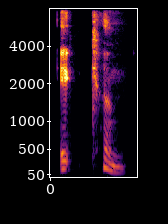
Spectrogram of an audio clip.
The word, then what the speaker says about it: can: words, and of course the modal verb can, in its weak form, can also be pronounced with a schwa. Listen to what I said. It can be pronounced. It can.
